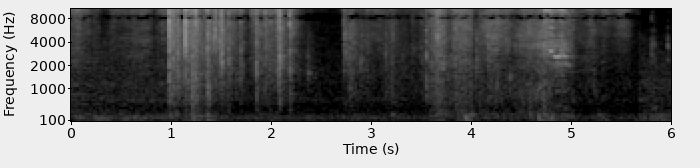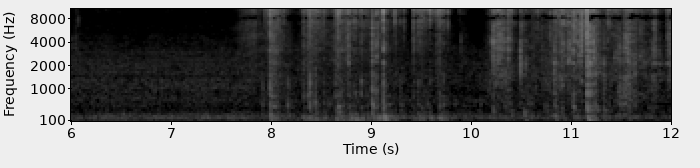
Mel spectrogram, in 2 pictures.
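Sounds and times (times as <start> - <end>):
twine rustling on cardboard: 0.5 - 5.6.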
